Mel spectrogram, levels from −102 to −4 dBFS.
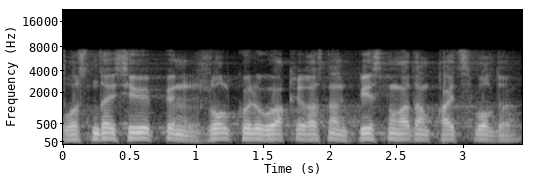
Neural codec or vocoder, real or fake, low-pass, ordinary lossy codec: none; real; 7.2 kHz; none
